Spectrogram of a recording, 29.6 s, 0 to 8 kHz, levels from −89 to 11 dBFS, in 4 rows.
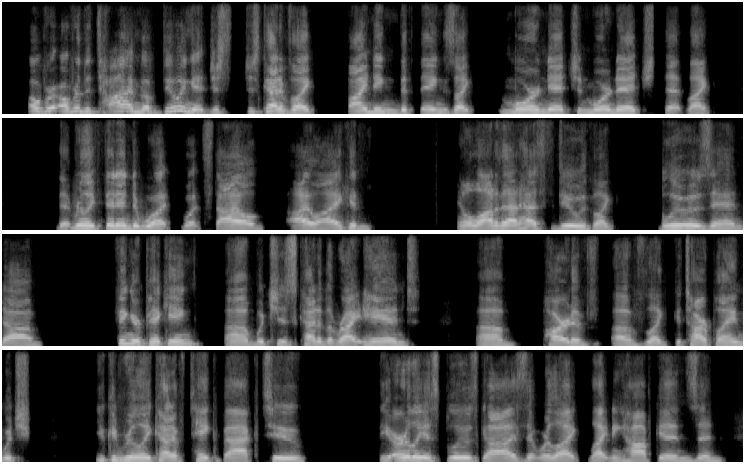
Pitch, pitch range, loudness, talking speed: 180 Hz, 170-190 Hz, -20 LUFS, 170 wpm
